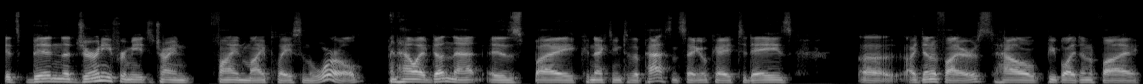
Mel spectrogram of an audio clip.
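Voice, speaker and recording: A man in his thirties, a novelist who grew up between the US and France, chatting animatedly with self-deprecating humor from a home studio. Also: on the low side. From United States and France. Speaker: historical fiction author. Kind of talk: casual chat. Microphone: large studio mic with pop filter.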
